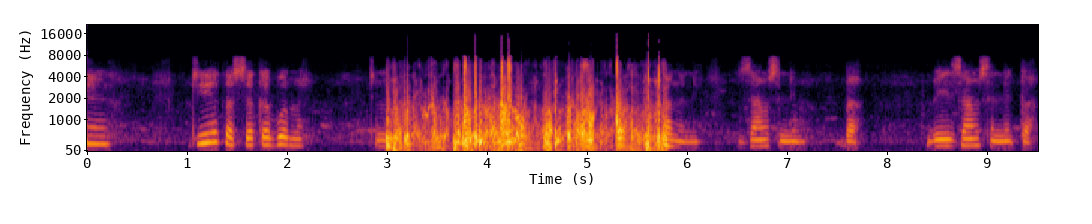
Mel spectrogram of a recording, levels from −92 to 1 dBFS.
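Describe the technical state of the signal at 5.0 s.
At 5.0 s the speech is replaced by garbled noise and warble that barely tracks it, from 2.98 s until just before "ni zamesɛ ni ba" at 5.87 s. This is a codec payload misread: the AMR-WB decoder is parsing frames with misplaced fields, which fits octet-aligned packing read as bandwidth-efficient.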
